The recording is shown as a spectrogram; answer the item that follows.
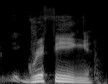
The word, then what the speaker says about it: Griffing: the end, which is how you spell my last name, is pretty uncommon relative to Griffith and Griffin with just IN, right? So we're like hypersensitive to Griffing. Like when I'm spelling it or pronouncing it to like a new person on the phone or spelling it, I always say there's a G at the end.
